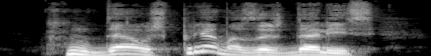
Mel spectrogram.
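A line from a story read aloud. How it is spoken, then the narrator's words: Snorting. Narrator (Russian): фыркнула капитан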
